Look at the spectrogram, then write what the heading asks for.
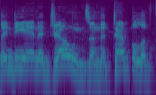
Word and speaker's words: Indiana: Jones script for me indana sure I do well it's pronounced Indiana oh that's right I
